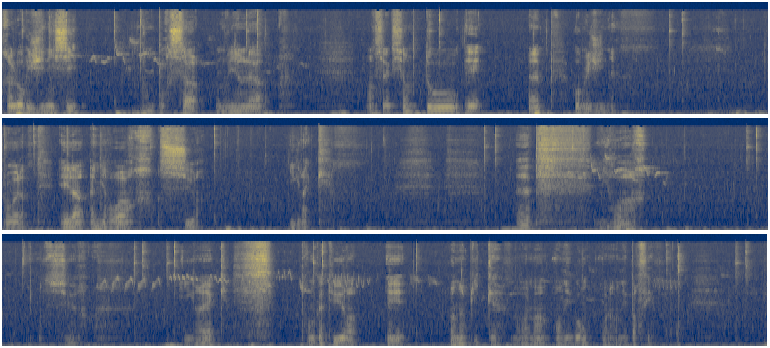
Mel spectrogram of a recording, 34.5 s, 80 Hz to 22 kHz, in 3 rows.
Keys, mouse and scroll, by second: 0.2 shift+middle click, 1.2 shift+scroll up 2, 1.6-2.8 shift+middle drag, 3.7 click, 6.4 alt+click, 6.9-8.0 alt+scroll up 2, 8.0-8.6 scroll up 1, 8.0 q, 10.0 click, 11.0 Tab, 11.5 middle click, 12.0 scroll down 1, 12.4-15.0 middle drag, 18.7 click, 20.0 click, 22.7 click, 25.0 click, 25.5 click, 27.6 click, 29.2-33.1 middle drag, 34.0 click.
